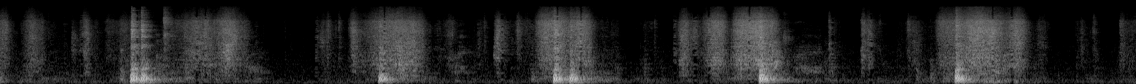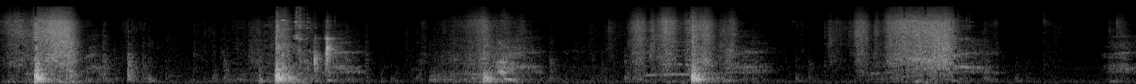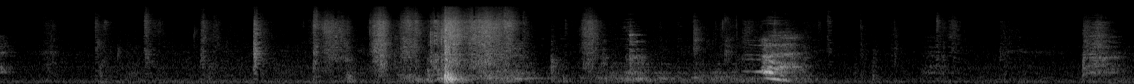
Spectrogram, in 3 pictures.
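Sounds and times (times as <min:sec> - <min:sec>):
man grunting and exhaling: 0:16.0 - 0:16.9, 0:17.8 - 0:19.1, 0:30.0 - 0:30.9.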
